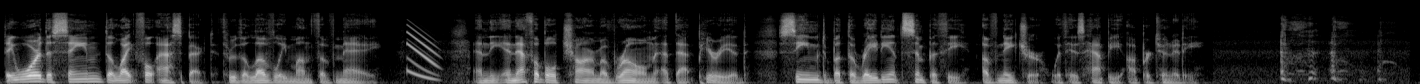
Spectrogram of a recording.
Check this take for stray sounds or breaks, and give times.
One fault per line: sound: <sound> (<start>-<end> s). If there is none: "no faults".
sound: chirp (4.1-4.4 s)
sound: cough (12.8-14.0 s)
